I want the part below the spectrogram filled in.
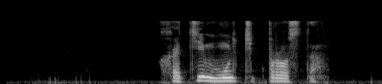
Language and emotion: Russian, neutral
